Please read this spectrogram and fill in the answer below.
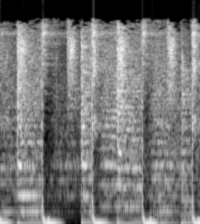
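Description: Electronic dance music with a steady beat of about two beats a second.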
